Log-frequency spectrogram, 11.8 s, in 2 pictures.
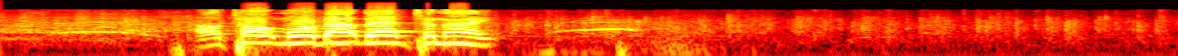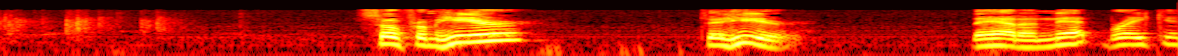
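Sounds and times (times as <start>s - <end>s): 
audience clapping hands: 0.0s - 6.9s
speech: 1.0s - 2.6s, 7.8s - 8.6s, 9.4s - 9.9s, 10.8s - 11.7s.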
